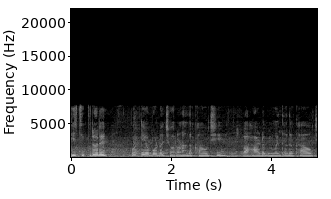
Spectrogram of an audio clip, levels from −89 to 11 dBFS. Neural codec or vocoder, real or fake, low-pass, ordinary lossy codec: codec, 16 kHz, 8 kbps, FreqCodec, larger model; fake; none; none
